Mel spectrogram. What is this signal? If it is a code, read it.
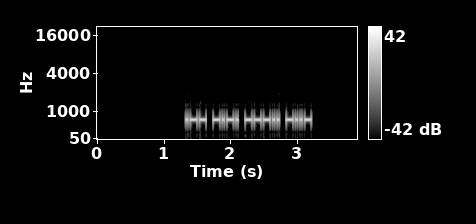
Morse code, heard as a keyed tone, about 34 wpm, 700 Hz. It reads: WC8X
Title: USA Call Signs - 4 Characters - Repeated 3x - 35wpm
